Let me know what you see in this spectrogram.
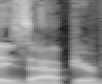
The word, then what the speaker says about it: Zapier: I say Zapier because they have Zaps.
